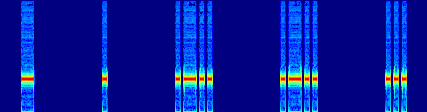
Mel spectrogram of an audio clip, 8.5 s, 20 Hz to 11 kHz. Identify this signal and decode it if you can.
Morse code, heard as a keyed tone, about 15 wpm, spaced as for 5 wpm, 1000 Hz. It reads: TELLS
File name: 5wpm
